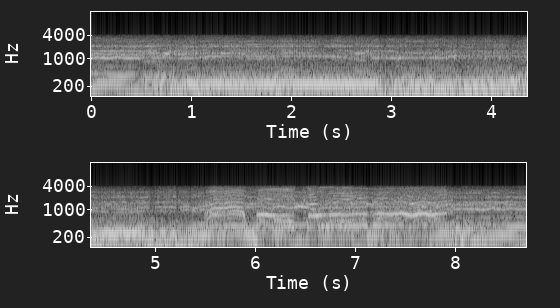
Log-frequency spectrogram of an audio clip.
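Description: Rock band playing live, with guitar to the fore. About five and a half seconds in, a voice comes in singing held, wavering notes over the band.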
